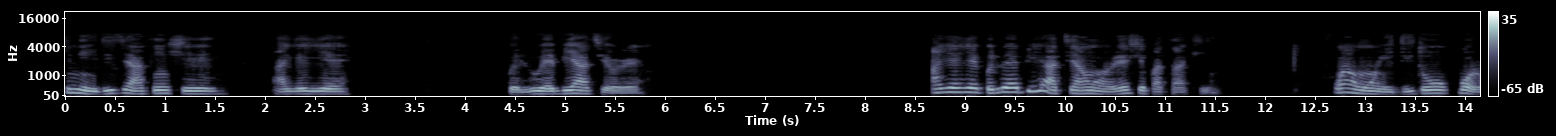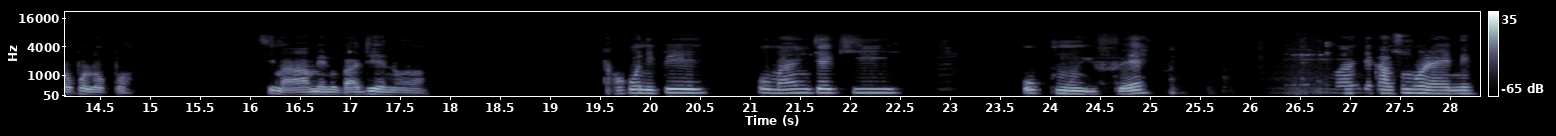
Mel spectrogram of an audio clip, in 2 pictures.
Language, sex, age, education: Yoruba, male, 30-45, tertiary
